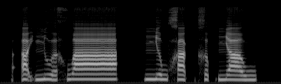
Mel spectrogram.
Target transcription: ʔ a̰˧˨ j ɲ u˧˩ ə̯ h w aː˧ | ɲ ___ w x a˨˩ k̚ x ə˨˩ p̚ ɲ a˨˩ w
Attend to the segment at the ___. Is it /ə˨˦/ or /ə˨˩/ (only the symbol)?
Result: ə˨˩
